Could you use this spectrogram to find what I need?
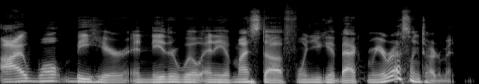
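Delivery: ordinary delivery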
